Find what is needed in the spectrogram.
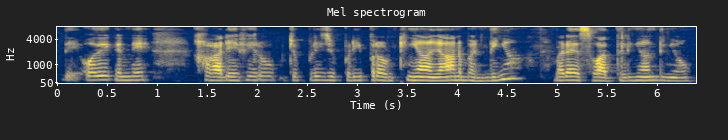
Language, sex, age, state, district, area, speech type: Dogri, female, 30-45, Jammu and Kashmir, Samba, rural, spontaneous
